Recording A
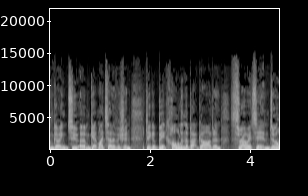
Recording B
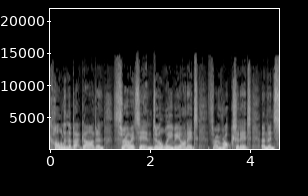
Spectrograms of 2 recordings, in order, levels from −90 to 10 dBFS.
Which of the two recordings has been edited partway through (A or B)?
B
